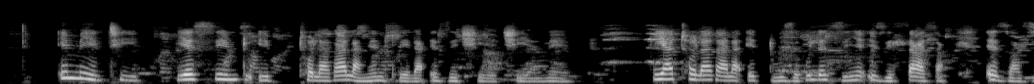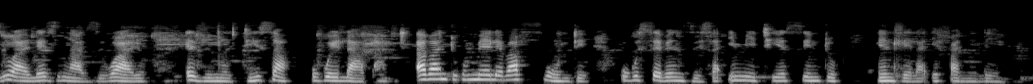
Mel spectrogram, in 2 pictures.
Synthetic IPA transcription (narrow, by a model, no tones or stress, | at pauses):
imitʰijesintʼuʔitʰɔlaɣalaŋɛnd͡ɮʱɛla̰ʔezit͡ʃʼijɛt͡ʃʼijɛnɛːjɔ | ijatʰɔlaɣalaʔed̥ʱuzɛɣuleziɲɛʔiziɬaɬaɛzaziwajɔleziŋaziwajɔeziŋ͡ǀed̥ʱisa | uɣwɛlaːpʰaɛaβantʼuɣumɛlɛβafundʱɛuɣusɛβend͡zʱisaʔimitʰijesintʼu | ŋɛnd͡ɮʱɛla̰ʔɛfanɛlɛːjɔ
